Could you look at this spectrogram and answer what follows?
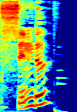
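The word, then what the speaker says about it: Seda: I'm gonna say John Cena, but it's John Cinda, I think is how you pronounce his name.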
